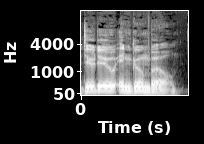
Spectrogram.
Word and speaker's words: Dudu Ngumbu: and this is how you say it, Dudu Ngumbu.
